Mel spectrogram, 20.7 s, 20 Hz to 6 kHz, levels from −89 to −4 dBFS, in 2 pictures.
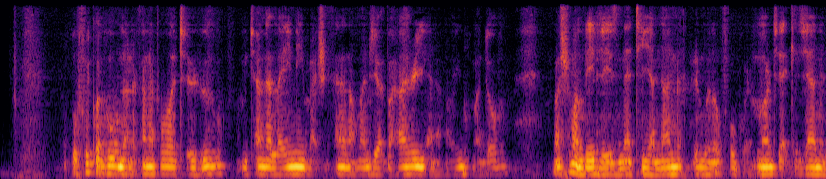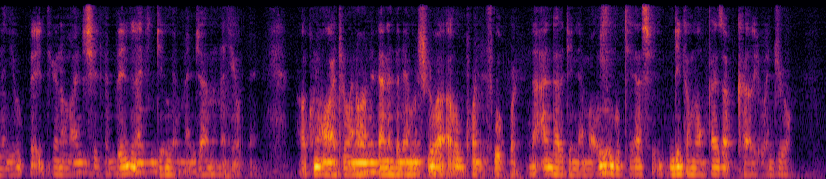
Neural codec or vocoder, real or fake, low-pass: codec, 16 kHz, 1.1 kbps, Voila-Tokenizer; fake; 5.4 kHz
